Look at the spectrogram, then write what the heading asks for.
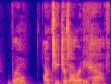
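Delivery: plain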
